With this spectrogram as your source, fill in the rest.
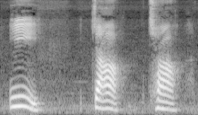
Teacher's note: ई जबान जाके ऊपर लगती है आपकी मुंह के अंदर, ई चा छा मतलब जबान जब आपके बोलने में ऊपर की तरफ लगती है, तालु से टकराती है तो उसको तालव्य बोलते हैं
